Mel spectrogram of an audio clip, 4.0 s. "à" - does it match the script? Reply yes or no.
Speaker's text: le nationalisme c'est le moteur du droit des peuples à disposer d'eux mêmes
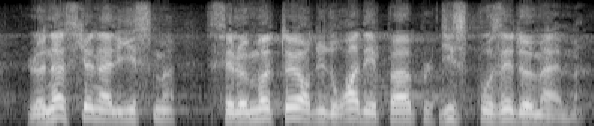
no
